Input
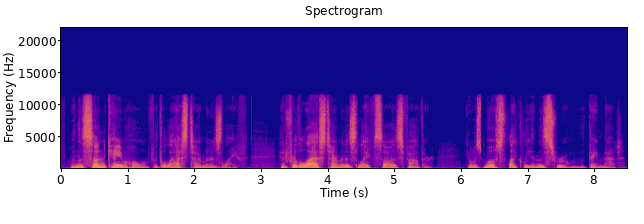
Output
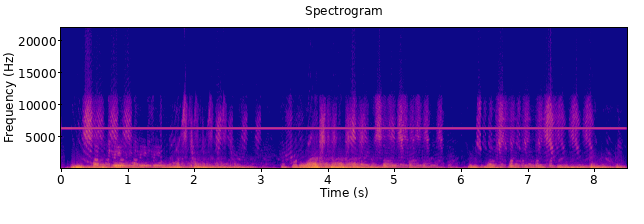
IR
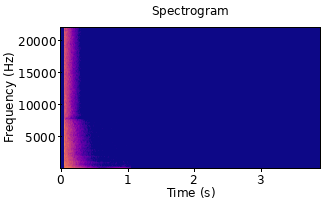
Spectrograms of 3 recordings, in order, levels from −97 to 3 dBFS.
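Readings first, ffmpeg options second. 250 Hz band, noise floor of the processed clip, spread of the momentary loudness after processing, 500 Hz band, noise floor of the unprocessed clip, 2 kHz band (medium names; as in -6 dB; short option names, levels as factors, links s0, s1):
0.0 dB, -52 dBFS, 16 LU, -6.0 dB, -63 dBFS, under -10 dB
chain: -af "tiltshelf=f=710:g=6,aphaser=in_gain=1:out_gain=1:delay=2.5:decay=0.76:speed=0.51:type=sinusoidal,afftfilt=real='hypot(re,im)*cos(2*PI*random(0))':imag='hypot(re,im)*sin(2*PI*random(1))':win_size=512:overlap=0.75,aeval=exprs='val(0)+0.00708*sin(2*PI*6300*n/s)':c=same,aecho=1:1:83|172|386|591:0.133|0.211|0.376|0.316,volume=0.422"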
